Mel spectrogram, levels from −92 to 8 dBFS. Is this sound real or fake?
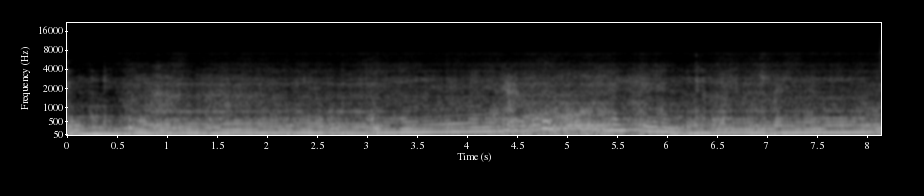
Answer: fake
